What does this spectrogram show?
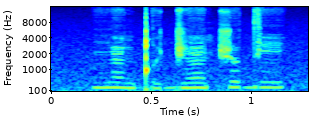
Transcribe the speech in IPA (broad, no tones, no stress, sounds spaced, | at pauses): j ɛ̃ ɡ͡ǃ o d͡ʒ ɛ̃ t͡ʃ o d i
